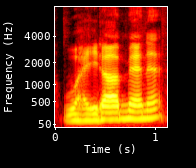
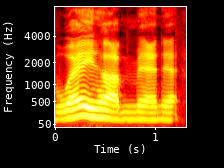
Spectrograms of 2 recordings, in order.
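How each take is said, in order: First: Put-on echo at ordinary volume; mock dawning suspicion. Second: Loud, slow, drawn-out interruption; mock sudden realisation. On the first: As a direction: repeat it as a less forceful double take. Acted double take, softer echo. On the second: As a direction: halt everything with a big acted double take. Acted sudden double take, first take.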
